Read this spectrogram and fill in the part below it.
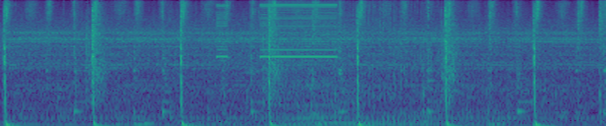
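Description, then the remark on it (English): An auto rickshaw, a three-wheeled vehicle open on top with no door, rattles along through traffic, with steady low engine rumble, regular bumping thuds about every half second, and a brief horn honk partway through. “Bumping around in an auto rickshaw.”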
